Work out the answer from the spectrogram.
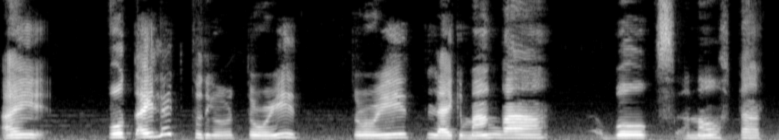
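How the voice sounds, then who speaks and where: A woman streamer playing a game, chatting casually and giggling, with a slightly raspy voice. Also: a little high, fairly even intonation, unhurried, fairly bright tone. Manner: giggly, chatty, talks to chat. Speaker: VTuber streamer. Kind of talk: casual gaming commentary.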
